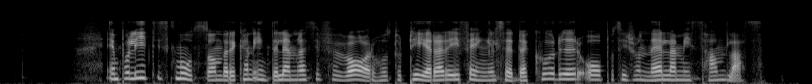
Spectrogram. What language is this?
Swedish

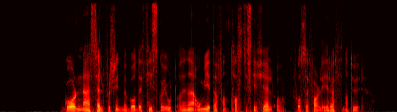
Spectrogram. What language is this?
Norwegian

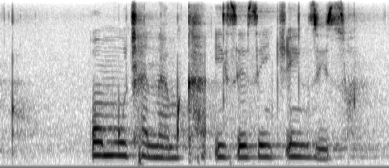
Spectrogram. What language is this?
South Ndebele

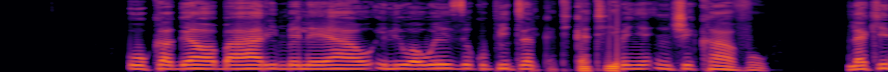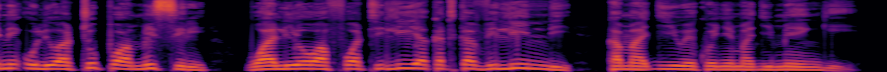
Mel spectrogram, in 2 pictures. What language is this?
Swahili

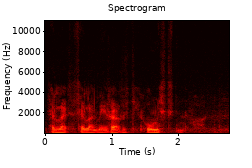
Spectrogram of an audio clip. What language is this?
Finnish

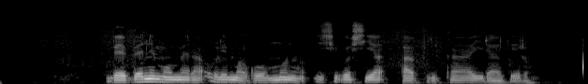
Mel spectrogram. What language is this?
Kikuyu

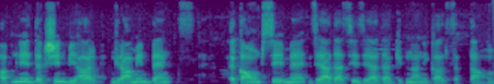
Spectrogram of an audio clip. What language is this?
Urdu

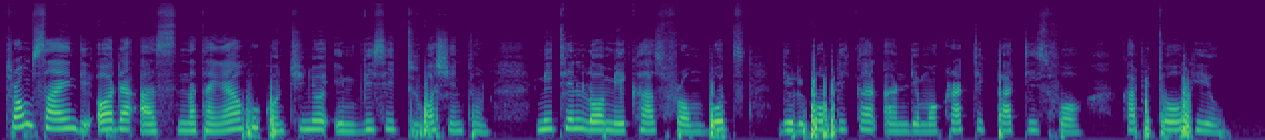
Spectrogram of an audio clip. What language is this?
Nigerian Pidgin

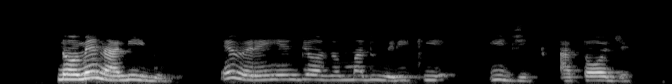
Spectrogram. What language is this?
Igbo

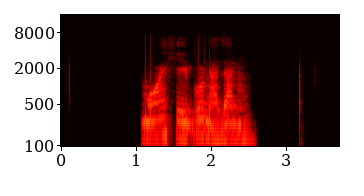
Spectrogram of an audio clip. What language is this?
Assamese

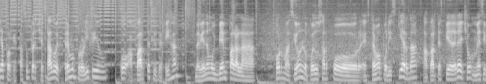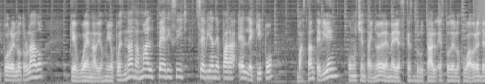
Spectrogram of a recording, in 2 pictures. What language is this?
Spanish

